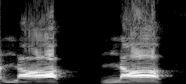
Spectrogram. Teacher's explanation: لام کے آگے الف ہے، الف سے پہلے زبر ہے تو یہ حروف مدہ بن گیا ہے، تو اس کو ہم نے ایک الف کے برابر کھینچنا ہے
